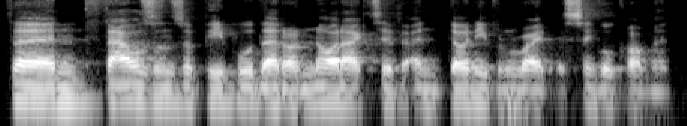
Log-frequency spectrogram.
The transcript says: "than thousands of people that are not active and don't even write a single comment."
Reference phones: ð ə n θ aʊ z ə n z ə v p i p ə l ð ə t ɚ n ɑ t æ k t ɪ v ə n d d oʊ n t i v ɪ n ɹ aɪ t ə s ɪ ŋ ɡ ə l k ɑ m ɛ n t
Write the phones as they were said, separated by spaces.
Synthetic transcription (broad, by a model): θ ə n θ aʊ z ə n z ə v p i p ə l ð ə t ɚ n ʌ t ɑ k t ɪ v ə n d d oʊ n t i v ɪ n ɹ aɪ t ə s ɪ ŋ ɡ ə l k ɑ m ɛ n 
